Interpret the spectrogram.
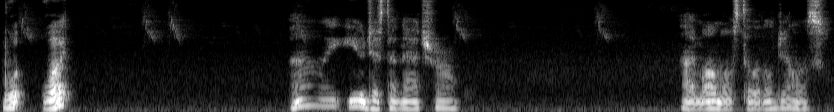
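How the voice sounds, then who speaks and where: A man playing a friendly, relaxed mage mentor with a folksy, reassuring way of talking in a roleplay audio drama. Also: on the low side, takes it slowly, pauses often, husky, full character voice. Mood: astonished. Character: easygoing, friendly male fantasy mage mentor.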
